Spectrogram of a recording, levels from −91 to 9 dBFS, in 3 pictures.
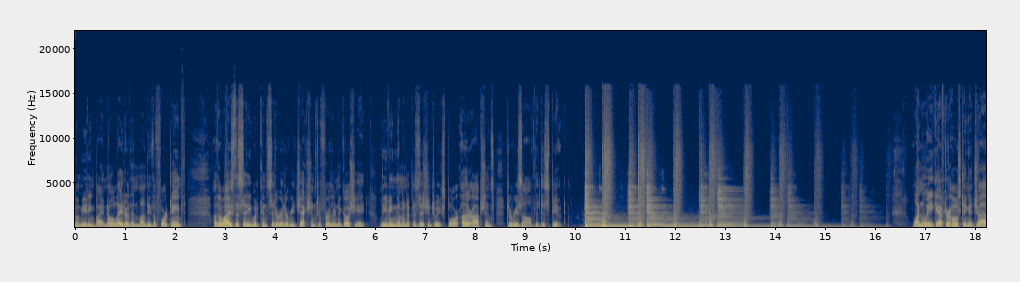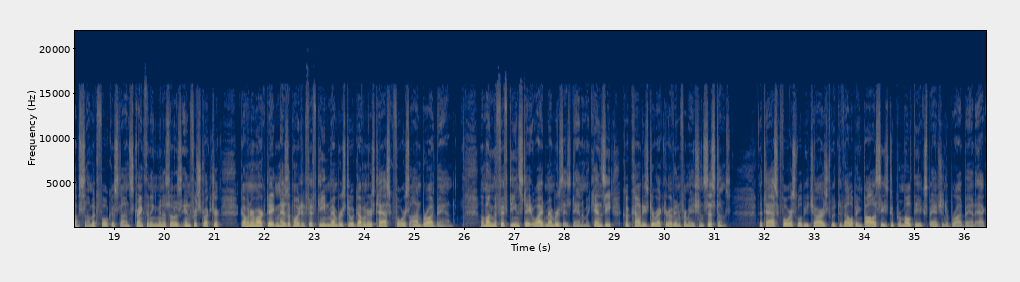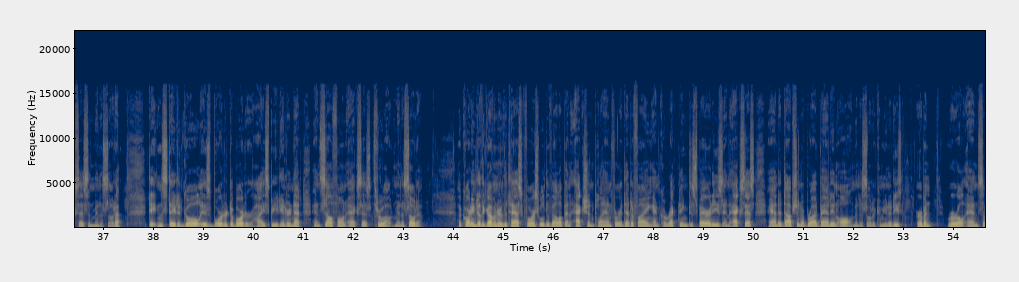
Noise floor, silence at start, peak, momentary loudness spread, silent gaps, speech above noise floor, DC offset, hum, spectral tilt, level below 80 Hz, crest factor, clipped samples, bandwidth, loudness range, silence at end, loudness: -58 dBFS; 0 s; -4 dBFS; 12 LU; none; 33 dB; under 0.1%; none; -7 dB/octave; -40 dBFS; 22 dB; under 0.1%; 15.5 kHz; 5 LU; 0 s; -26 LUFS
